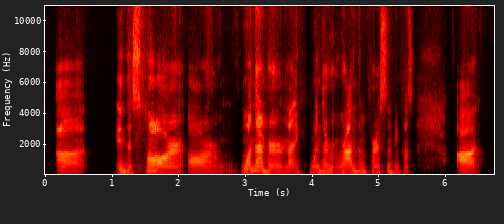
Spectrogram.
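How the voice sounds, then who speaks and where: Very slow speech from a woman with a non-native accent, medium pitch, ordinary pitch variation and long, frequent pauses, in a very clean recording with a silent background. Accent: foreign. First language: not English. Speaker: panelist. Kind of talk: casual panel discussion. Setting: group call.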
